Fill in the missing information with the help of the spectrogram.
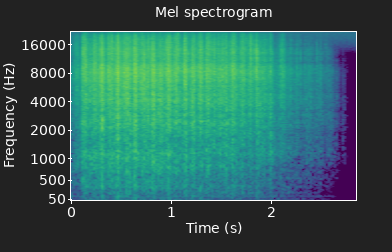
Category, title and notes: Sound effects > Animals
WINGBird-Blue Snowball Microphone, MCU Pigeon, Flap Away, Simulated Nicholas Judy TDC
Pigeon wings flapping away. Simulated
away, Blue-brand, Blue-Snowball, flap, foley, pigeon, simulation, wings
